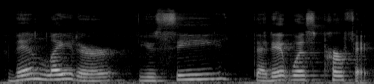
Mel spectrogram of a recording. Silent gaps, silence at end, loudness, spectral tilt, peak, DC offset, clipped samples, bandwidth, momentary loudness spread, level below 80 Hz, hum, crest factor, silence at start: none; 0 s; -30 LUFS; -4.5 dB/octave; -14 dBFS; under 0.1%; under 0.1%; 15 kHz; 13 LU; -48 dBFS; none; 16 dB; 0 s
